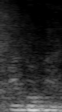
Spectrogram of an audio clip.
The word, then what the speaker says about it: YHWH: Itu justru yang diajarkan oleh Alkitab, bahwa kalau kita ketemu YHWH, kita bacanya Adonai. Atau kalau dalam bahasa Indonesia kita baca Tuhan.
